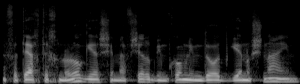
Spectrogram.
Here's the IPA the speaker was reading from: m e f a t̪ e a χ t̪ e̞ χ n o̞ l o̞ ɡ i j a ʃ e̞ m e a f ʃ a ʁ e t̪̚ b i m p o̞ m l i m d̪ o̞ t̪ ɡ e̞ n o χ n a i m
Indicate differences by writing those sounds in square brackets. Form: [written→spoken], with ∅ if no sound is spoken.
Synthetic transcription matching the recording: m e f a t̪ e a χ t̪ e̞ χ n o̞ l o̞ ɡ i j a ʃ e̞ m e a f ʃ [a→e] ʁ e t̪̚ b i m [p→k] o̞ m l i m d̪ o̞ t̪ ɡ e̞ n o [χ→ʃ] n a i m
